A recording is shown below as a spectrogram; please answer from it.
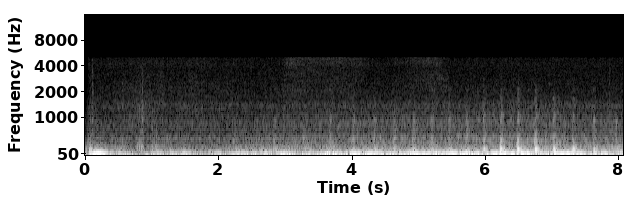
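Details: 2021 Volvo XC40 Recharge while moving: low throbbing rub pulsing about a hundred times a minute under road rumble; rear brakes seize and the pads rub after they release.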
